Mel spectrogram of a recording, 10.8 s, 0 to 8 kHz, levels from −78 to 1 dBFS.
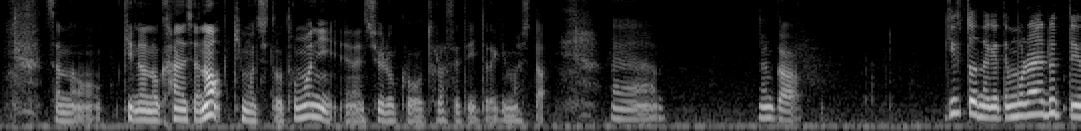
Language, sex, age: Japanese, female, 30-49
